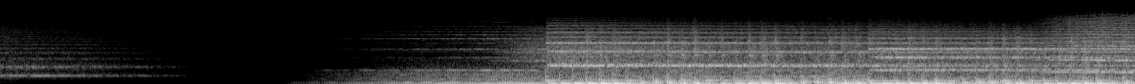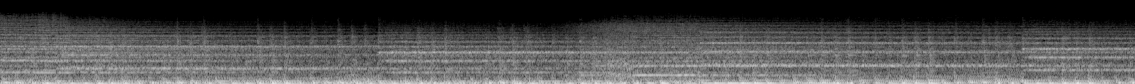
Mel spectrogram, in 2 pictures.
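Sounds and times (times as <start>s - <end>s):
synthesizers: 3.7s - 22.6s
vocals: 4.8s - 22.6s.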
